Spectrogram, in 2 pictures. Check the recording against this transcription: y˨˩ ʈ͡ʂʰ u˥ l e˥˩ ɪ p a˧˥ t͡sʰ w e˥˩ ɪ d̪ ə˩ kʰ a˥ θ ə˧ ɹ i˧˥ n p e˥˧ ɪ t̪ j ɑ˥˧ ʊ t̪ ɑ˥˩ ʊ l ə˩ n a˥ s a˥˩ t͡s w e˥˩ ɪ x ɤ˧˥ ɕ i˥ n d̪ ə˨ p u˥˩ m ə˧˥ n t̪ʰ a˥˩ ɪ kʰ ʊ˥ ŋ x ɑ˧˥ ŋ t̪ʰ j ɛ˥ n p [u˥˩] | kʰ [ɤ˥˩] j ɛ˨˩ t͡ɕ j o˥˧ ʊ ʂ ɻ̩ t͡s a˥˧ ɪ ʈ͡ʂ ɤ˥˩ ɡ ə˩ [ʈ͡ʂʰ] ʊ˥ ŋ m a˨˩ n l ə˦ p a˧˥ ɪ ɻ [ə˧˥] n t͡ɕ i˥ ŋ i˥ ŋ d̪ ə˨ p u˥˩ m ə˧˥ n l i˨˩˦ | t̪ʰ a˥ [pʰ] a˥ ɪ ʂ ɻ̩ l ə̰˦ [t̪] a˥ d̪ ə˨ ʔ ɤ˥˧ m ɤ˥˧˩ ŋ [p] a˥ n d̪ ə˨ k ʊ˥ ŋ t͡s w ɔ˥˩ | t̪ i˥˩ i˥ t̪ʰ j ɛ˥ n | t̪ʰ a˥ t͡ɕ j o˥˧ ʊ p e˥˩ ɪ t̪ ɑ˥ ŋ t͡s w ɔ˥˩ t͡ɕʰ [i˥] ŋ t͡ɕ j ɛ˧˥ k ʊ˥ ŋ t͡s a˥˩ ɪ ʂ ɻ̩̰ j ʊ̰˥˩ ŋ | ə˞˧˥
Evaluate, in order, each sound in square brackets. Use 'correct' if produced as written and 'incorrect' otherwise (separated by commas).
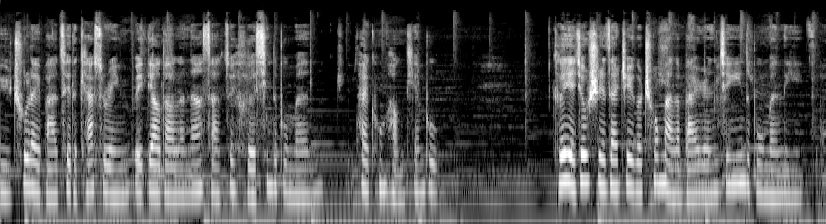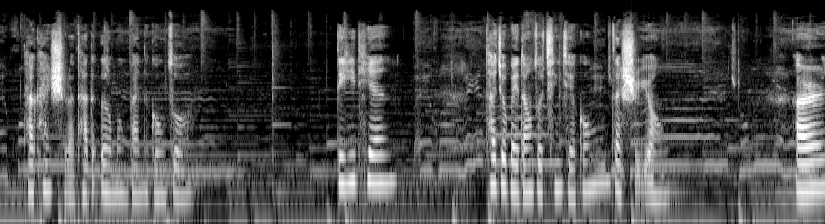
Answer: correct, incorrect, correct, correct, incorrect, incorrect, correct, correct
